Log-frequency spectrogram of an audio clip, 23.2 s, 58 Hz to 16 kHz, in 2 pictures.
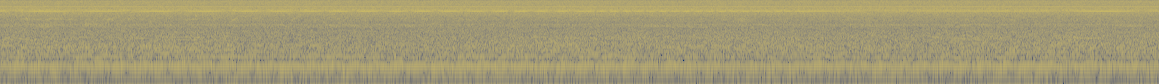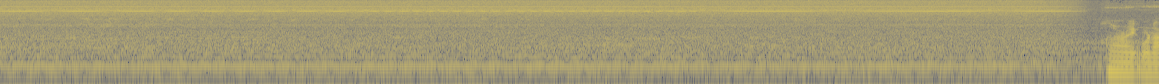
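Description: A small aircraft engine in Microsoft Flight Simulator 2020, flying a bush trip over Iceland, gives a steady, even drone with a constant tonal hum that stays level throughout and rises briefly right at the end.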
